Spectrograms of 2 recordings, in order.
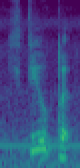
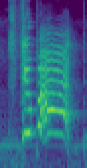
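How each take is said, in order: First: It sounds calm, just stating an opinion. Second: It sounds very angry.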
